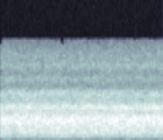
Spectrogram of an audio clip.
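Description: Steady even hiss with a constant low hum underneath, typical of a greenhouse circulation fan running.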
